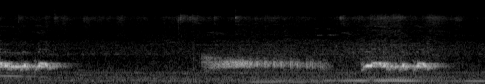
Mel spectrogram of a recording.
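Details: Duet of cemani and Bangkok zebra doves: short rolling coo phrases, a brief trill, then a longer purring coo and a final bubbling burst, with faint low background noise.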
